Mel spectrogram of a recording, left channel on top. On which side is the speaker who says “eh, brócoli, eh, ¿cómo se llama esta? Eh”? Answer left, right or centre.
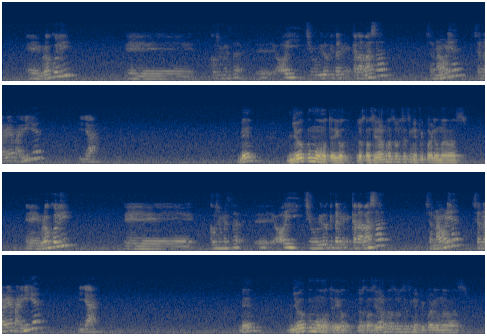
Right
